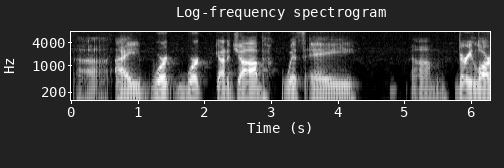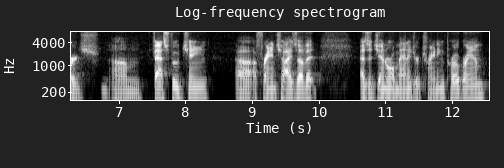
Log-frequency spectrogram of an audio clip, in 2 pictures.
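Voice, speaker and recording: A middle-aged man telling his own story in a casual interview, slow and reflective with many ums and restarts. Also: medium pitch, dry recording, clean studio sound. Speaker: guest sharing recovery story.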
